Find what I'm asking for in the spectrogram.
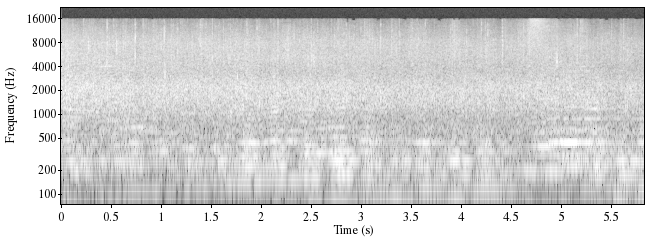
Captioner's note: applause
